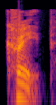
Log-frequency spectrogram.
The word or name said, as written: crepe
